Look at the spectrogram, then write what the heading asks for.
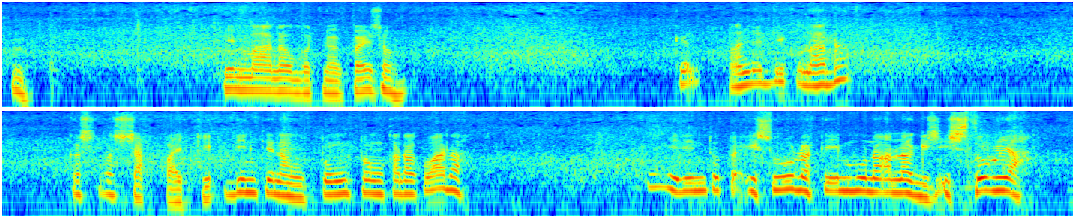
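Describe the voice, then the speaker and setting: A man's voice: high-pitched, a little slow, vocal fry, long pauses, noisy background. An actor playing an opinionated, talkative village councilman in a radio drama, with an Ilocano accent and a conversational, grumbling manner. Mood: puzzled. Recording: music bed under dialogue.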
